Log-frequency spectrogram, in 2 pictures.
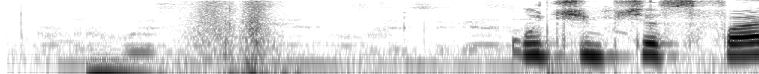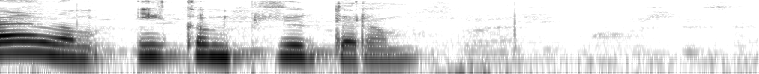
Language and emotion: Russian, neutral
